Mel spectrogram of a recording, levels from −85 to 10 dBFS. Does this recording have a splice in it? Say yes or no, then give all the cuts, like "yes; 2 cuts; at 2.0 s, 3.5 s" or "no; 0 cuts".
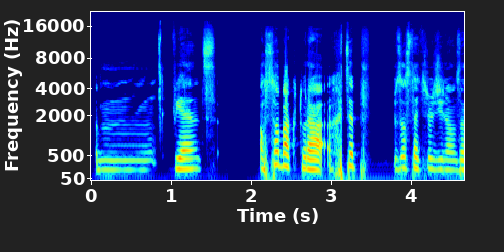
yes; 1 cut; at 1.0 s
